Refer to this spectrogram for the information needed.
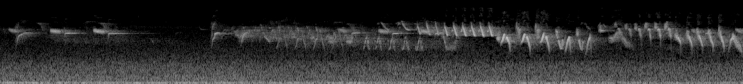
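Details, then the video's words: Forest birds in spring, 2023, singing in the wild: short whistled notes give way to loud, fast, buzzy trills repeated in bursts, with other birds calling faintly behind steady low hiss. "Пение лесных птиц"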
